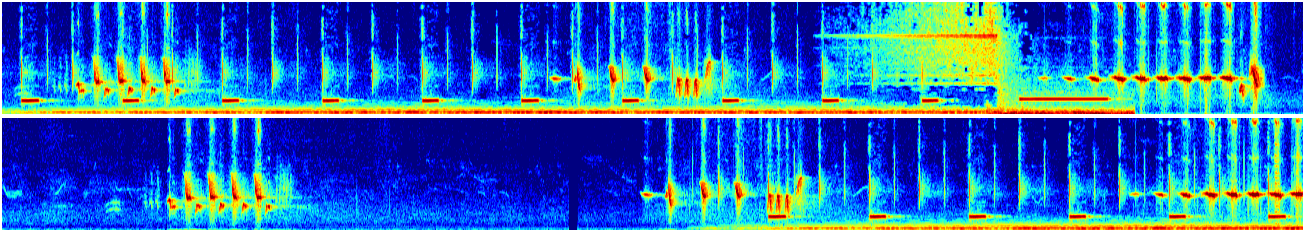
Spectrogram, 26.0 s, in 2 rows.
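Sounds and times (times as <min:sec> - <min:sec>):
bird chirping: 0:00.0 - 0:02.5, 0:18.8 - 0:23.0
background music: 0:00.0 - 0:11.3, 0:19.9 - 0:26.0
countdown timer beeping: 0:00.0 - 0:11.3, 0:20.0 - 0:26.0.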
